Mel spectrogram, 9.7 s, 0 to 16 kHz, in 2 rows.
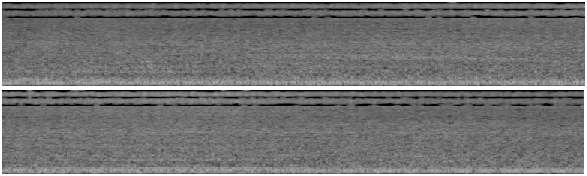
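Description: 2018 Ford F-150 Raptor's 3.5-litre twin-turbo V6 idling steadily, heard from over the open engine bay.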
